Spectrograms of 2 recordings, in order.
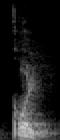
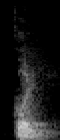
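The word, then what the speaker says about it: קול: Lo único que, por razones que nadie sabe, en el tiempo fueron viajando algunas palabras que esa letra la pronunciaban los judíos como O. Este es un ejemplo. Entonces nosotros la vamos a leer como Kol.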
